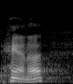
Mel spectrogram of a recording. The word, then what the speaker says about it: Hannah: Now in chapter 1, we meet Hannah, Hanaz, it's actually pronounced, but we say it Hannah.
